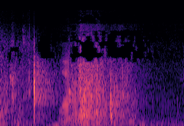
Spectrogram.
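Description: A person speaking briefly ("yeah"), with a sharp tap about half a second in.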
